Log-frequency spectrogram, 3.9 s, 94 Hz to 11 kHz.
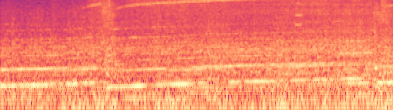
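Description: A Ferrari 296 in Gran Turismo 7 holds a loud, steady engine drone with pitch climbing slowly under acceleration, close and continuous with no talking.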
